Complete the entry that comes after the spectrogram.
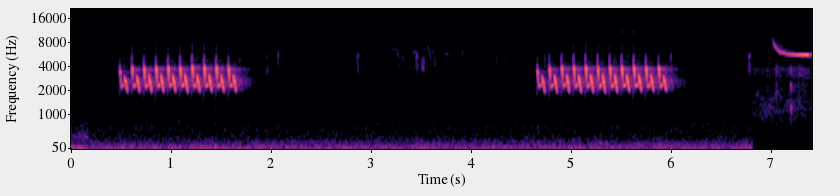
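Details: Birds chirping outdoors over steady low background noise: two dense, fast trilled bursts of about a second each, separated by a quiet gap, with a short high whistle at the end.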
